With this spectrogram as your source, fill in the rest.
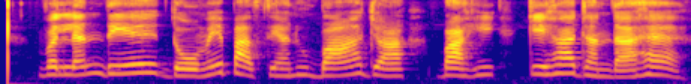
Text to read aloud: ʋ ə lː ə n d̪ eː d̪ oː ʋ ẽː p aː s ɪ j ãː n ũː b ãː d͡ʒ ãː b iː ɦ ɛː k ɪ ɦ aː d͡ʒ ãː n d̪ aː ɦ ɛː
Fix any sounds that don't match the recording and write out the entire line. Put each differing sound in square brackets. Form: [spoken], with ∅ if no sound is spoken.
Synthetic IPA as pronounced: ʋ ə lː ə n d̪ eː d̪ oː ʋ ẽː p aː s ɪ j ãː n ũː b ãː d͡ʒ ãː b [aː] ɦ [iː] k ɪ ɦ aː d͡ʒ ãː n d̪ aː ɦ ɛː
